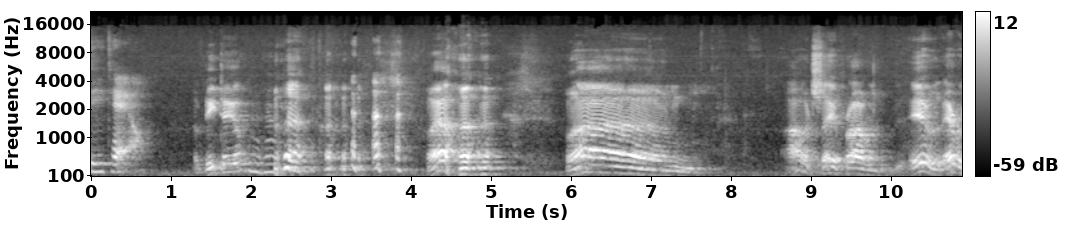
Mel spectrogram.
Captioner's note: laughter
